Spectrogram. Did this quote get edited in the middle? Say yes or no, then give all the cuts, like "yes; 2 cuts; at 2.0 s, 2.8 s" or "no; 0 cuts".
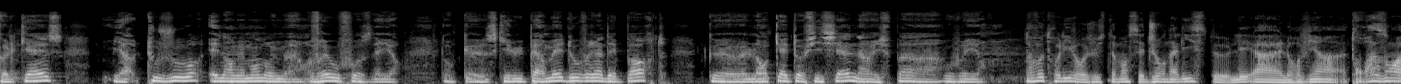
yes; 1 cut; at 4.3 s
